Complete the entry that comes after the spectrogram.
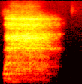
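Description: A single deep inhaled breath during a mudra exercise, a close, breathy rush lasting under a second and then silence.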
